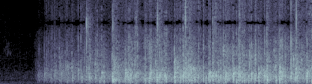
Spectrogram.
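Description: After a brief moment of silence, an audience breaks into applause for children who played music for over forty minutes, standing and walking in the cold winter, at a Christmas carolling performance: many hands clapping at once in a dense, steady, crackling wash that stays fairly loud until the end.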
